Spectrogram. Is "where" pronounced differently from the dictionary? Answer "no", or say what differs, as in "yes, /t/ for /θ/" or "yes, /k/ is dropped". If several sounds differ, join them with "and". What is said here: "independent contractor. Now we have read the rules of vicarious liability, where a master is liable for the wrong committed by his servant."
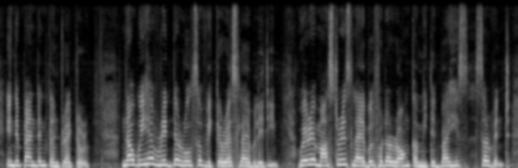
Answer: no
